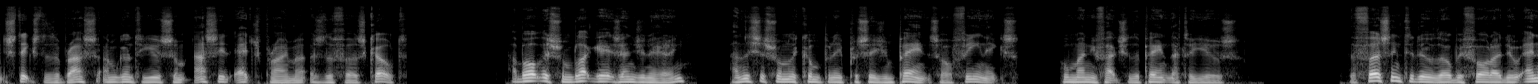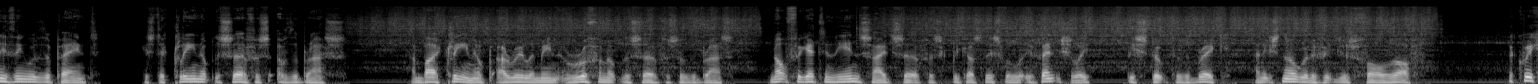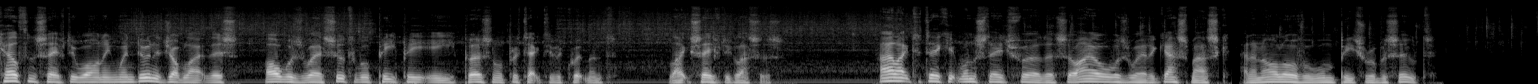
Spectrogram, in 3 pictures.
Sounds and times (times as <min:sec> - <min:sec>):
Speech: 0:00.0 - 0:04.1, 0:05.1 - 0:12.4, 0:13.5 - 0:18.8, 0:19.5 - 0:29.6, 0:30.5 - 0:38.6, 0:39.6 - 0:45.2.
